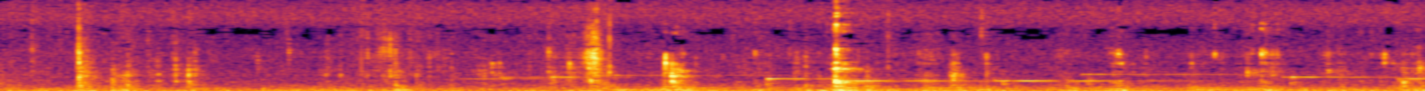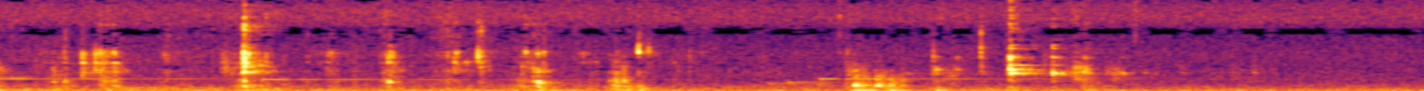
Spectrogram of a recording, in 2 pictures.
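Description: A person chewing and biting into a soft white-bread sandwich filled with mashed sweet pumpkin salad: quiet, irregular mouth clicks and small crunches, with a couple of sharper bites about three seconds and nine seconds in.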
